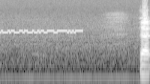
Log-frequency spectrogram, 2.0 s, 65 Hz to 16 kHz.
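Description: SSTV FSK identification sent at the end of a slow-scan TV image transmission: a single tone near 2 kHz flicking rapidly between two pitches for about a second, then cutting off. It carries the sender's callsign, W6FCC.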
